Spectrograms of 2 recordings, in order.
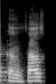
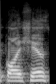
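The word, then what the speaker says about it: conscience: मेरा कंसांस मुझे गवारा नहीं कर रहा। है ना? कुछ लोग उसे कॉन्शियस बोल देते हैं लेकिन कंसांस बोलते हैं।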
